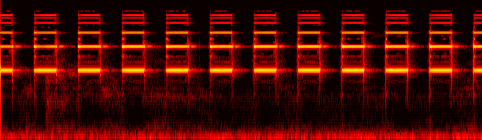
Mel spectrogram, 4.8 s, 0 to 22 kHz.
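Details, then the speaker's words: E-Flite Turbo Timber 1.5m RC plane: loud shrill beeps about twice a second, evenly spaced; lipo low-voltage alarm set too high (3.9V) tripping as a cell reads 3.88V; battery low-voltage alarm. "Screaming at me. Wow, Sam. That is loud. Oh, is that 3X? One of the cells is at 388, that's why it's going off."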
